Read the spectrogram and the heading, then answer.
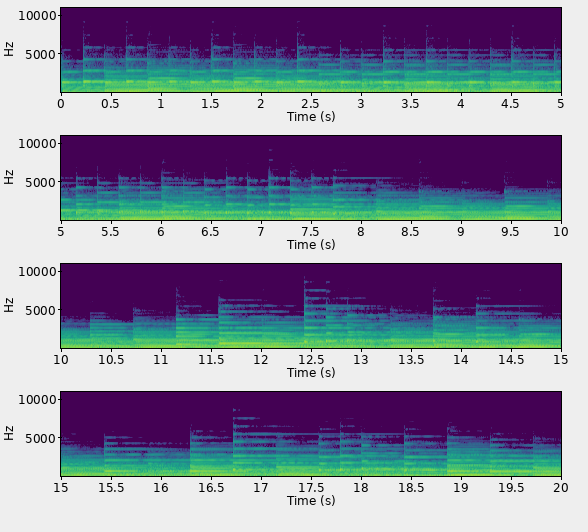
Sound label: piano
